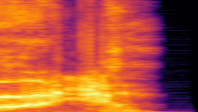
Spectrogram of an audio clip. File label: character hurt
